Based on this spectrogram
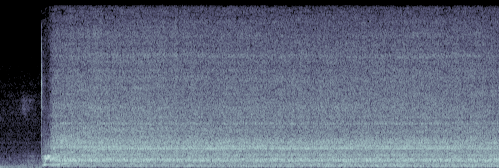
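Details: Hoover SteamVac Deluxe brush turbine motor after oiling its dry, dragging shaft bushing and reassembling: motor snaps on and spins straight up to a steady, even high whine with no drag or wavering; normal motor run.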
